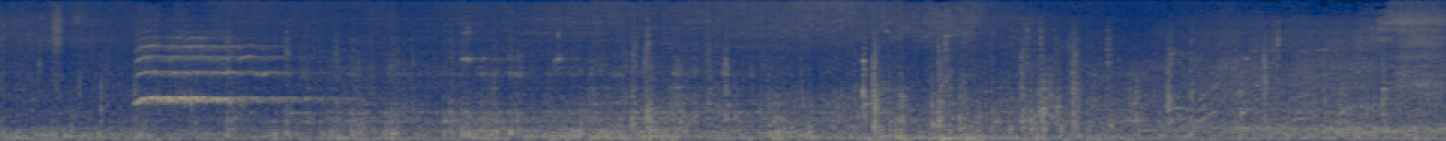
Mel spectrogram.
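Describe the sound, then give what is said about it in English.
A train rumbles steadily along the rails with a low, continuous roar and faint rhythmic clatter, and a short whistle sounds near the start. “When they got off the train at Charing Cross, they really felt their adventure had ended.”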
